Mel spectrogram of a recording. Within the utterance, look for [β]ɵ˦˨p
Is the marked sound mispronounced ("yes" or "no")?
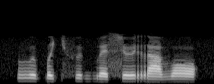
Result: no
